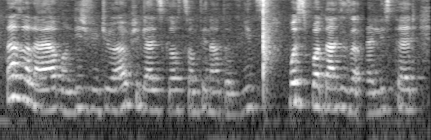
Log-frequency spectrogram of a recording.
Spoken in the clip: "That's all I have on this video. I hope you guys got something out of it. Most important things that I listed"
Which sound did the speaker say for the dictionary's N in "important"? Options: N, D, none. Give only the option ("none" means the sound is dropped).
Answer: none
